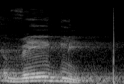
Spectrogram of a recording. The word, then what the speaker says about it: vaguely: Though you write you here, you is silent. We read it as vaguely.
